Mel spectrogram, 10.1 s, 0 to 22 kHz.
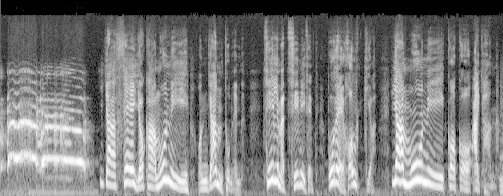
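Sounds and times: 
cuckoo clock rooster crowing: 0:00.0 - 0:01.8
speech: 0:02.1 - 0:10.0.

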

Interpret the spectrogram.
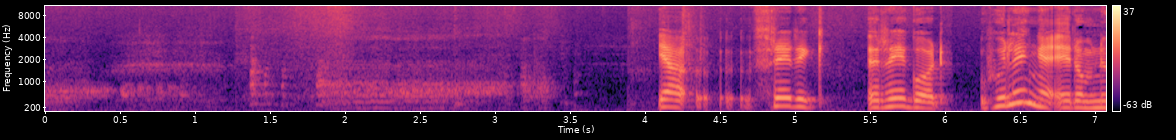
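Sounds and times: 
young rooster hatched last summer clucking: 0:00.0 - 0:03.7
farmyard hum: 0:00.0 - 0:05.2
speech: 0:04.1 - 0:07.0.

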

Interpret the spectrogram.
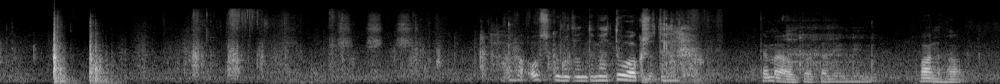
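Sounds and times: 
door pushed shut and latching: 0:00.5 - 0:01.3
speech: 0:05.2 - 0:09.8.

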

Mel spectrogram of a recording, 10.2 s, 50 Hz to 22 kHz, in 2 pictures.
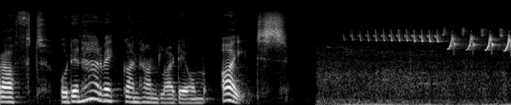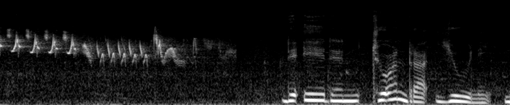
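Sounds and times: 
speech: 0:00.0 - 0:03.3, 0:07.9 - 0:10.2
bird singing outdoors: 0:03.2 - 0:09.6
low hum: 0:03.2 - 0:10.2.

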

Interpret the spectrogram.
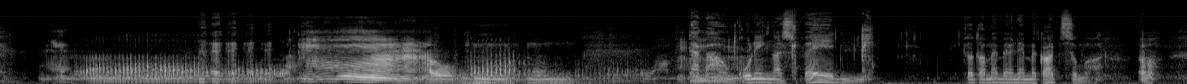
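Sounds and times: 
bear growling and roaring: 0:00.4 - 0:07.8
speech: 0:02.0 - 0:05.7, 0:07.0 - 0:08.8, 0:09.7 - 0:11.7.

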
